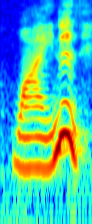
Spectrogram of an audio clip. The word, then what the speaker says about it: wine: W 소리, W 소리랑 I 소리가 합쳐지니까 발음은 Y가 되겠죠. Y. 그리고 E는 끝에 있을 때 별다른 소리가 나지 않습니다.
